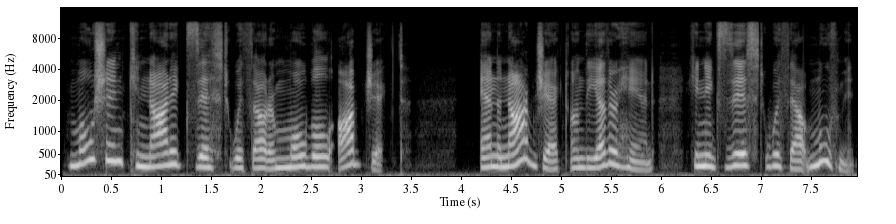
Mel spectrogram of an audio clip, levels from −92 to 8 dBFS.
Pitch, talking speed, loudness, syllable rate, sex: 235 Hz, 135 wpm, -17 LUFS, 4.7 syllables/s, female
